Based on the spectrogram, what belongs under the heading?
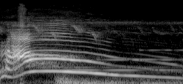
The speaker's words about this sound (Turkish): Ne oldu aslana? Ne bu feryadına sebep ne?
